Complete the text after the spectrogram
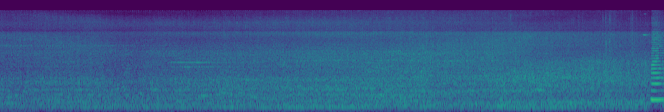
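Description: A bus engine rumbles close by as a bus drives past.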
